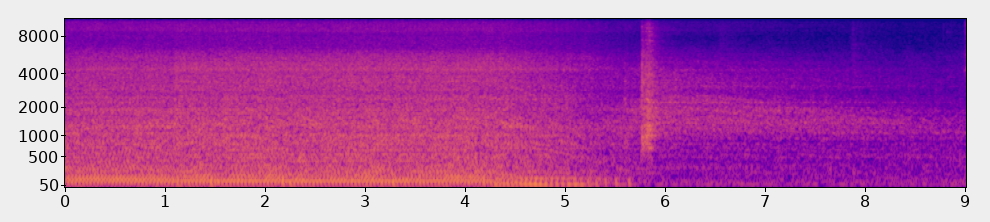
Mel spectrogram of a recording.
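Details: Suzuki Access scooter that runs only on choke: it runs steadily, then falls away and dies within seconds once the choke is lowered. Stalling at idle from a fault in the carburetor jet system.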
